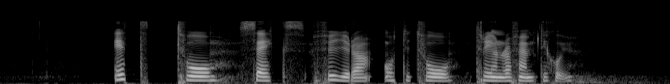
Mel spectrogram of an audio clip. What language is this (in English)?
Swedish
